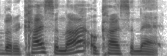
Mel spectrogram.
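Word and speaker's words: Kai Cenat: Kai Sanat. I said that right? Kai Sanat.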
